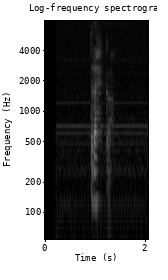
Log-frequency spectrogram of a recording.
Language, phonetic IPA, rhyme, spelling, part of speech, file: Icelandic, [ˈtrɛhka], -ɛhka, drekka, verb, Is-drekka.oga
- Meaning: to drink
